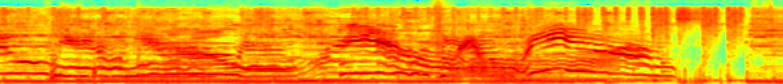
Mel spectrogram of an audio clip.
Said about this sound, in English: Meow.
